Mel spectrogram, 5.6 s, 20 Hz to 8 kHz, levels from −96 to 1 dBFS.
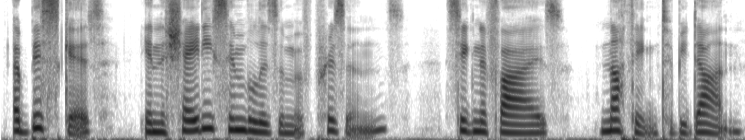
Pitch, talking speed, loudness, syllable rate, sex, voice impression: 205 Hz, 140 wpm, -18 LUFS, 4.5 syllables/s, female, feminine, adult-like, tensed, slightly bright, clear, fluent, intellectual, elegant, slightly strict, sharp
